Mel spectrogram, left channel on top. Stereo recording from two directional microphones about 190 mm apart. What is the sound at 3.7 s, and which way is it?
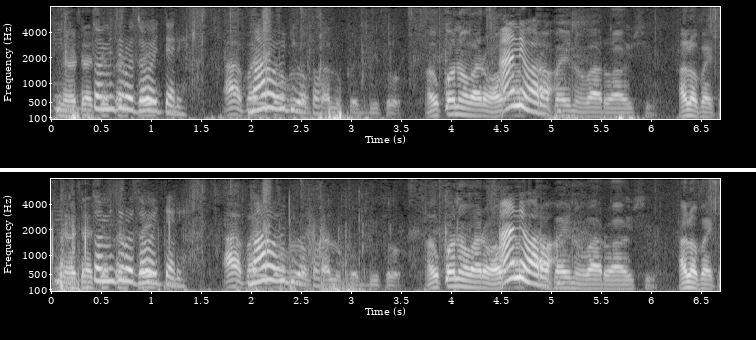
Speech, 15° right (ahead or behind).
